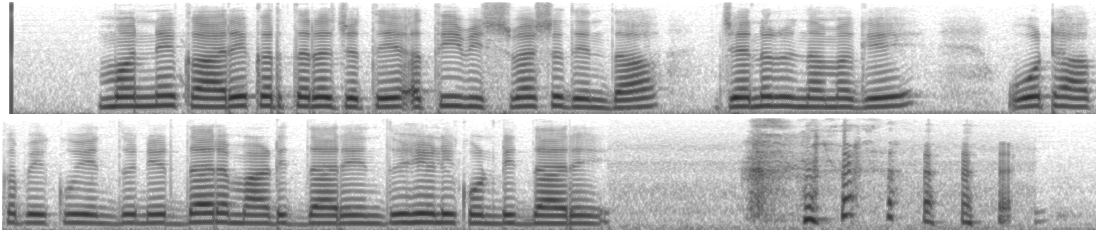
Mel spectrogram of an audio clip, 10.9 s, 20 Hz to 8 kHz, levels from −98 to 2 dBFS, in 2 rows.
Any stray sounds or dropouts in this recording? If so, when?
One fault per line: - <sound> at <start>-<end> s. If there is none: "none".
- laugh at 9.2-10.5 s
